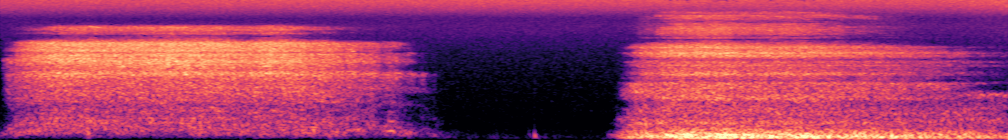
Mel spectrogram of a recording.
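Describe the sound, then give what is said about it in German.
Two long, slow, airy breaths through the nose, each about three seconds, separated by a brief silent pause, with no talking. The breathing goes out through one nostril and back in through the same one, then out through the other nostril. “Das heißt, wir atmen immer durch ein Nasenloch aus und dann wieder ein durch das gleiche.”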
